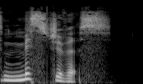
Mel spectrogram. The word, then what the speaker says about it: mischievous: I've always said mischievous. – Yeah. – It's only three syllables. It's mischievous.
